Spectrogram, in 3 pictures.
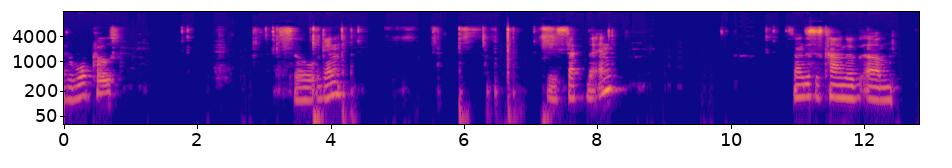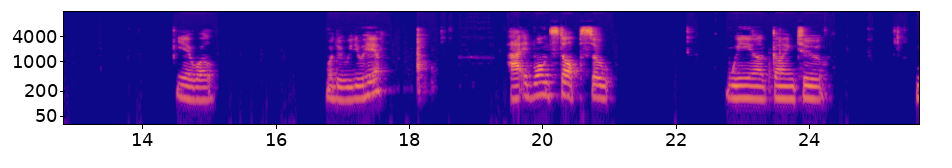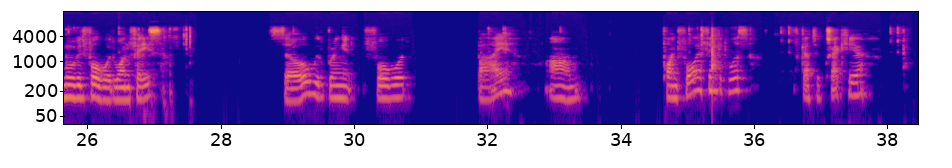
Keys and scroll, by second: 4.1 b, 6.3 Delete, 6.3 Return, 26.7 a, 26.9 a, 28.8 typing.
